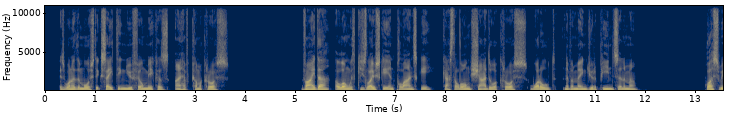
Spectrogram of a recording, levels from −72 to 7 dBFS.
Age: 20-39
